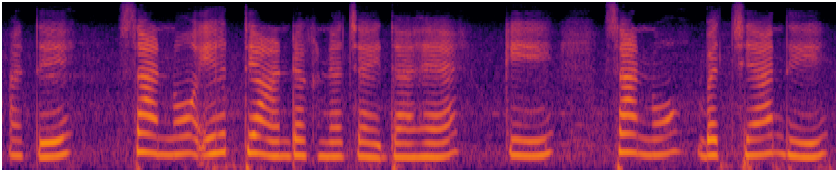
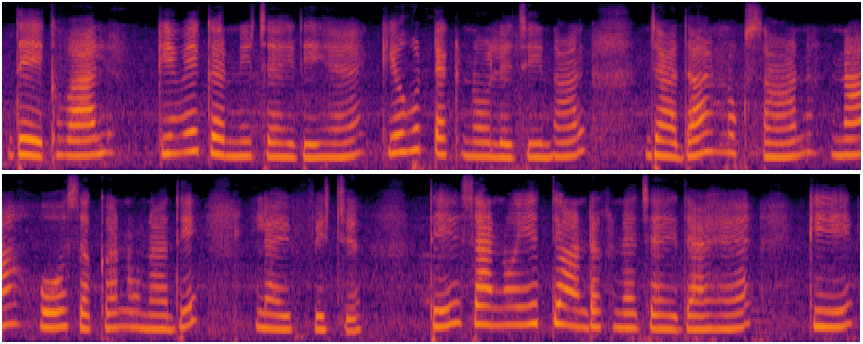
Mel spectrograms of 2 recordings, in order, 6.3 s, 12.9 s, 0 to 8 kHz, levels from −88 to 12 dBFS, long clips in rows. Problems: none marked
